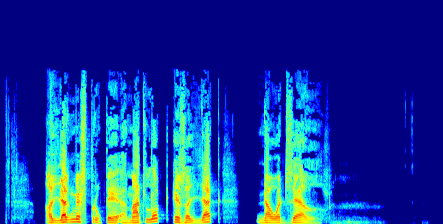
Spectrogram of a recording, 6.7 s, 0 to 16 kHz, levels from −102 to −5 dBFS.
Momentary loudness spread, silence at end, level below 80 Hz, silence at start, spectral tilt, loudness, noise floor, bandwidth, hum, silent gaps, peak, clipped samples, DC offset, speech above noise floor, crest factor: 9 LU; 1.9 s; -70 dBFS; 0.7 s; -4.5 dB/octave; -25 LUFS; -78 dBFS; 11.5 kHz; none; none; -6 dBFS; under 0.1%; under 0.1%; 54 dB; 20 dB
